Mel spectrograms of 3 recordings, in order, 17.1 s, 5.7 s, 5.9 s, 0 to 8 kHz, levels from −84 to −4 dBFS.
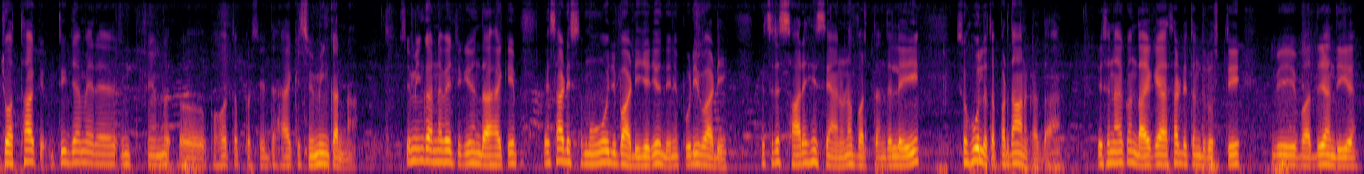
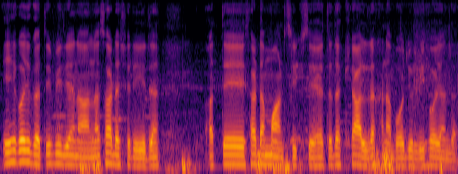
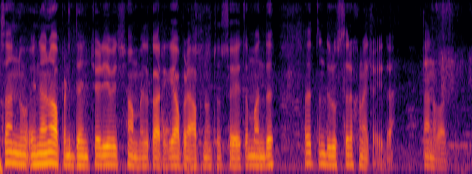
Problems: constant background noise, background conversations at intervals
